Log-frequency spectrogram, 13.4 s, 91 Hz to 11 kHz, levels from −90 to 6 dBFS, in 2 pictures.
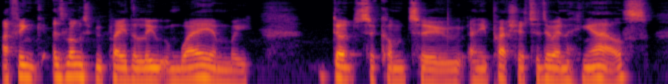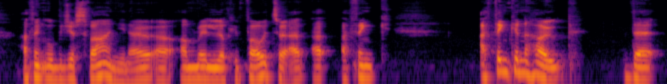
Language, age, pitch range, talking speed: English, 30-49, 110-130 Hz, 200 wpm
